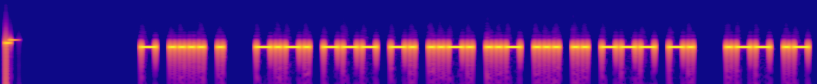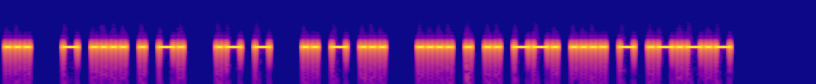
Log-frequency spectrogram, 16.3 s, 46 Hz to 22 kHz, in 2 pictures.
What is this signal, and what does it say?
Morse code, heard as a keyed tone, about 25 wpm, 700 Hz. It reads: THE CONFUSION WAS THEN AT ITS HEIGHT.
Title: Sentences from Top 1600 Words 25wpm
